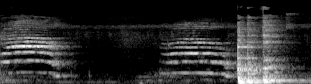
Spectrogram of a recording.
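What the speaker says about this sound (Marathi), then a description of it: "दुसरी मांजर होती" A cat meows twice in clear, drawn-out cries with a short pause between them, then a louder, rougher burst of sound follows at the end. It is close and quiet overall, with no talking.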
